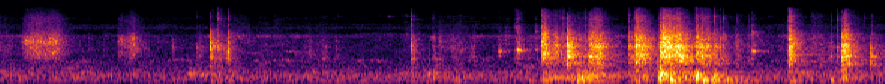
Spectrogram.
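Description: Thin stainless steel tubes clinking and rattling against each other and the steel frame as they are shifted by hand: a few light clicks, then a quick run of louder metallic knocks about halfway through.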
